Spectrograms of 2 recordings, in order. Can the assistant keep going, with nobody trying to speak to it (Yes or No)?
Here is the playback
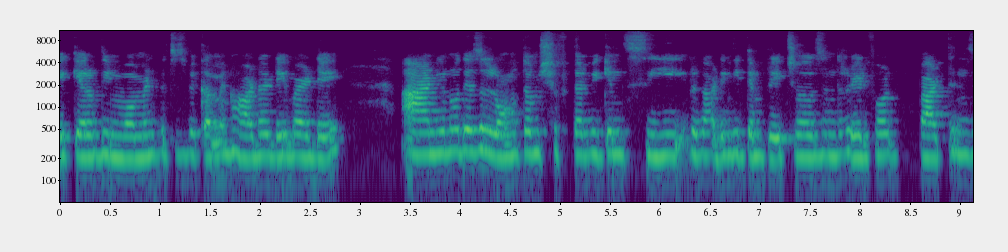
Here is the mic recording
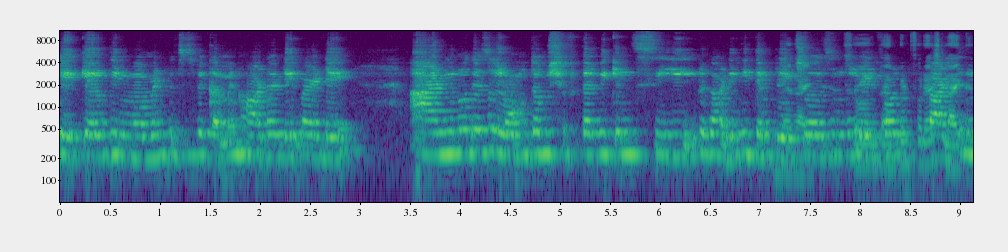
No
